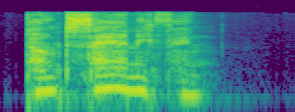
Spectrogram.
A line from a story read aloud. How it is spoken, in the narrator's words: whispered Bea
